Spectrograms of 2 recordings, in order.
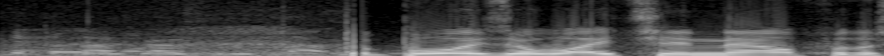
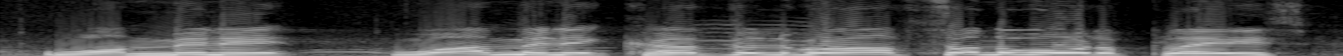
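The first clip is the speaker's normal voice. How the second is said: calling out; 7 semitones higher than usual. Real, not acted. Calling rafts to the water.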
